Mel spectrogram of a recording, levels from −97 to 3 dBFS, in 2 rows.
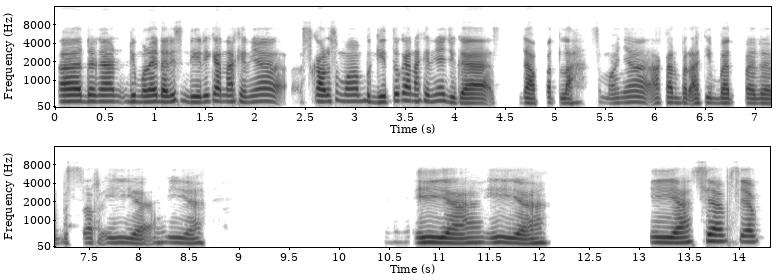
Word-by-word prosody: eee, 225 +1 +8
dengan 220 -1 +3 0.2
dimulai 215 0 +4
dari 210 +3 +6
sendiri 200 -2 +1
kan 230 -2 +4
akhirnya 220 0 -3 0.2
s - - -22
kalau 220 -1 +6
semua 230 -4 -2
begitu 205 +2 +1
kan 250 - +4
akhirnya 230 +1 -2
juga 165 -3 +3
s - - -38 0.2
dapatlah. 170 0 -2 0.2
Semuanya 185 +2 -6
akan 185 +1 -2
berakibat 165 -1 -2
pada 165 -1 -2
besar 170 +1 -11
iya, 175 -4 -4 0.2
iya. 170 -2 -4 2.2
Iya 185 -1 +5 0.4
iya. 170 -2 0 1.0
Iya. 185 -1 +4 0.2
Siap 230 -2 +5
siap. 210 -1 0
185 Hz, 115 wpm, -24 LUFS, 170-220 Hz, 2.2 s, eee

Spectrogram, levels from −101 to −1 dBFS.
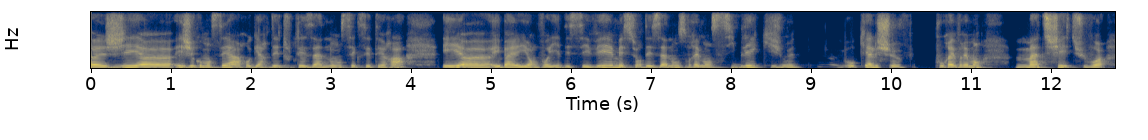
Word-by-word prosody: Heu, 205 0 +5
j'ai, 210 +4 +1
heu 190 -2 +3
et 230 - -2
j'ai 210 +2 0
commencé 210 +2 +3
à 215 -3 0
regarder 195 +1 -5
toutes 205 -2 -11
les 195 -2 -1
annonces 205 +4 +1
et 205 - -4
cetera 190 -2 -2 0.5
et 210 +1 +3
heu 175 -3 +1
et 190 - +3
bah 175 -2 +1
et 180 +1 +1
envoyer 185 +5 -4
des 185 -3 -8
CV, 185 +7 +3
mais 235 -4 +1
sur 205 0 +2
des 200 -1 0
annonces 210 +3 0
vraiment 195 +3 -4
ciblées 215 +3 +4
qui 235 -5 -13
je 185 +1 -9
me 180 -1 -6 0.7
auxquelles 225 +4 -1
je 230 - -1
v 185 - -5 0.4
pourrais 210 0 0
vraiment 210 +2 -3 0.4
matcher, 210 +2 0
tu 210 -4 -5
vois? 180 +3 -1
200 Hz, 180 wpm, -24 LUFS, 185-215 Hz, 0.7 s, Heu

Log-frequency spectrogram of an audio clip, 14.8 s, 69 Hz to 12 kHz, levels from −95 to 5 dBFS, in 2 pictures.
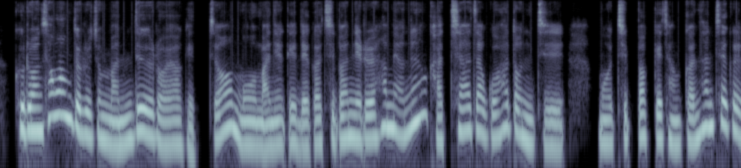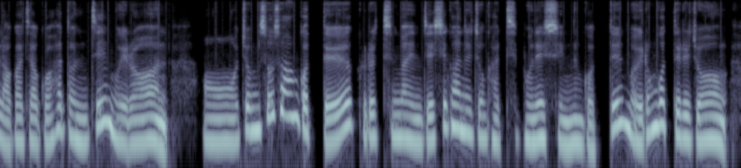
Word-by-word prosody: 그런 225 -1 +5
상황들을 315 - +3
좀 180 -2 -1
만들어야겠죠. 155 - 0
뭐 145 -10 +1
만약에 140 +3 0
내가 135 +2 -2
집안일을 175 +1 +1
하면은 240 - +2
같이 170 - -2
하자고 215 -5 -1
하든지 155 - -2 0.3
뭐 155 0 -2
집 - - -1
밖에 180 -1 -1
잠깐 155 0 -2
산책을 245 0 +2
나가자고 155 0 -4
하든지 195 - -2
뭐 215 -12 +2
이런 155 -1 0 0.4
어 160 0 -3
좀 225 0 +2
소소한 345 - +1
것들 200 - +1
그렇지만 180 -4 -2
인제 155 +1 -1
시간을 235 -1 +1
좀 180 -2 -4
같이 165 +1 -4
보낼 165 0 0
수 165 - +2
있는 150 +1 0
것들 145 - -2
뭐 240 -9 +1
이런 205 +9 +1
것들을 195 -9 +1
좀 165 -1 0
175 Hz, 350 characters per minute, -27 LUFS, 155-225 Hz, 0.4 s, 그런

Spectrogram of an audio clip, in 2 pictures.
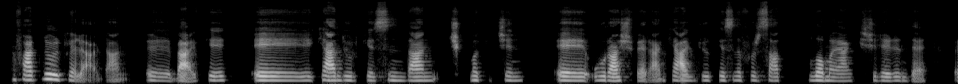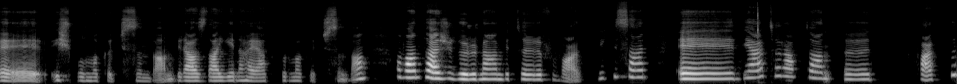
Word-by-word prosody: farklı 210 +3 +2
ülkelerden, 225 +1 -1 0.2
eee, 175 -3 -6
belki, 190 +4 +1 0.3
eee, 185 -1 +2
kendi 190 -1 +3
ülkesinden 180 -1 -2
çıkmak 195 0 -6
için, 185 +1 -10 0.3
eee, 180 -2 +2
uğraş 175 -2 +1
veren, 85 -2 -6
kendi 90 - -1
ülkesinde 190 +1 -7
fırsat 185 -2 -7 0.3
bulamayan 180 -3 -2
kişilerin 175 0 -8
de, - - -9 0.3
eee, 85 +1 0
iş 195 -1 -8
bulmak 170 -1 -11
açısından, 155 -1 -9
biraz 170 -1 +1
daha 175 -1 +1
yeni 180 +1 -5
hayat 165 -2 -5
kurmak 175 -1 -14
açısından 260 +3 -6 0.2
avantajlı 315 -5 +8
görünen 240 0 +4
bir 240 0 -9
tarafı 225 -3 -2
var. - - -4
Peki 280 +6 -14
sen, 335 -2 -1 0.3
eee, 255 0 +7
diğer 315 +4 0
taraftan, 360 -8 -3
eee, 235 0 -3 0.4
farklı 220 - -1
190 Hz, 125 wpm, -24 LUFS, 180-245 Hz, 0.4 s, avantajlı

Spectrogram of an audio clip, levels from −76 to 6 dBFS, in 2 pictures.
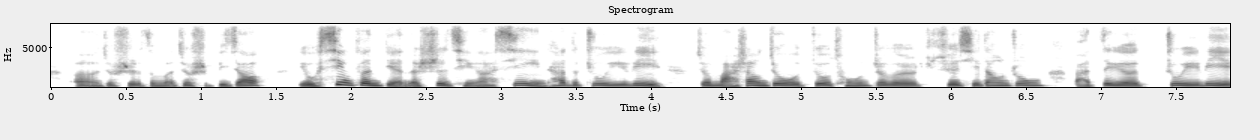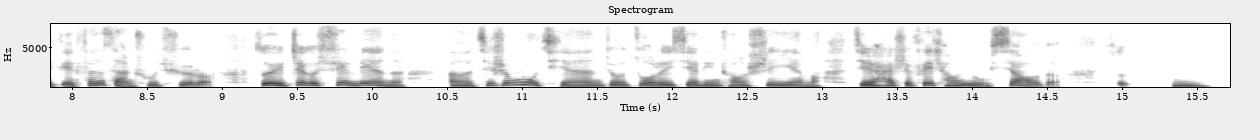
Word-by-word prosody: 呃， 175 - -4
就 180 - -7
是 175 0 -4
怎 165 - -6
么 165 - -3
就 195 -1 -3
是 180 - -11
比 170 -2 -3
较 205 +5 +3 0.2
有 180 -2 +2
兴 290 - +5
奋 245 -5 +7
点 180 -4 0
的 - - 0
事 215 +5 +1
情 175 -2 -5
啊， 170 - -5
吸 240 +6 -2
引 175 -6 -1
他 195 +6 -2
的 190 - -4
注 210 +2 -1
意 185 -1 -1
力， 200 -4 +1 0.2
就 195 - +1
马 180 -3 -1
上 225 +5 +3
就 205 -4 +3
就 210 +4 +2
从 185 -1 -3
这 190 -1 -2
个 175 -1 +1
学 185 +1 -2
习 200 +1 -1
当 210 +1 -1
中， 220 0 -2 0.2
把 - - -7
这 210 +4 +2
个 180 -2 +2
注 230 -1 +2
意 195 -1 +2
力 205 -5 +2
给 170 - -3
分 245 +10 0
散 155 - -2
出 170 +2 -6
去 165 - -7
了。 - - -5 0.3
所 250 - +9
以 225 - +8
这 285 +7 +2
个 255 - +7
训 255 0 0
练 250 -4 +2
呢， 165 -1 -5 0.3
呃， 185 -1 -2
其 250 +9 -3
实 270 - +1
目 305 -3 +3
前 175 -3 -4
就 195 0 -1
做 200 +3 0
了 180 - 0
一 - - -1
些 195 +2 -1
临 180 0 -2
床 175 -1 -4
试 190 +2 -4
验 180 -2 -3
嘛， 140 - -8 0.2
其 190 - +1
实 190 - +6
还 195 +1 -1
是 215 +2 0
非 250 +4 +4
常 210 -1 -1
有 175 -6 -1
效 225 +8 -1
的。 - - -11 0.3
所 - - -10
以 - - -26 0.3
嗯。 170 -3 -2
190 Hz, 315 characters per minute, -23 LUFS, 175-215 Hz, 0.3 s, 所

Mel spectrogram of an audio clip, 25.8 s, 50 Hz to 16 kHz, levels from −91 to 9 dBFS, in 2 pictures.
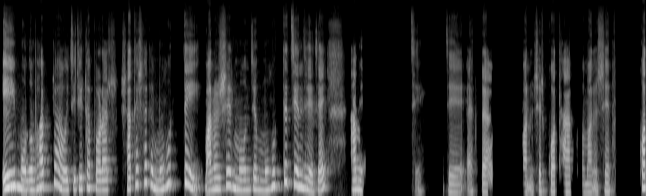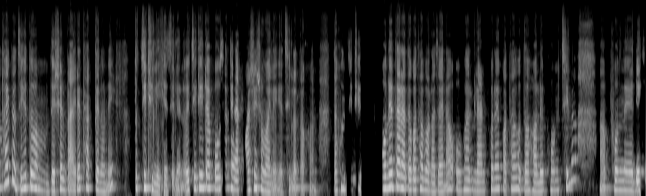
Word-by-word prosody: এই 240 +2 +11 0.2
মনোভাবটা 230 - +3 0.2
ওই 180 - +3
চিঠিটা 205 +4 0
পড়ার 185 0 +2
স - - -19 0.2
সাথে, 205 +7 +1
সাথে 320 -3 +1 0.2
মুহূর্তেই, 290 - +2 0.3
মানুষের 205 +8 +3
মন 185 0 +2
যে 200 - +3 0.2
মুহূর্তে 255 - +1
চেঞ্জ 265 -4 +6
হয়ে 165 -3 +2
যায়, 180 +3 +3 0.6
আমি 190 0 +4 1.0
জি। - - -15 0.6
যে 150 - -3 0.4
একটা - - -4 0.8
মানুষের 75 - -4 0.2
কথা, 155 +1 -2 0.5
মানুষের 145 - -5 0.6
কথাই 230 +8 +4
তো - - +5
যেহেতু 225 +4 +3
উম 205 - -3 0.2
দেশের 170 +4 +1
বাইরে 200 - +1
থাকতেন 225 -6 -1
উনি, 255 - -2 0.4
তো - - -3
চিঠি 230 -2 +3
লিখেছিলেন। 140 0 -5
ওই 170 - +3
চিঠিটা 225 +2 +3
পৌঁছাতে 215 +2 -1
১ 180 - -8
মাসই 180 +6 +1
সময় 165 -5 +1
লেগেছিল 70 +1 -8 0.2
তখন। - - -10 0.4
তখন 170 +5 -2
চিঠি, 380 - -15 0.5
ফোনে 215 +3 +6
তো - - -5
আর - - +4
এত 190 - -1
কথা 190 +2 -1
বলা 160 -3 -1
যায় 160 0 -1
না। - - -1 0.2
ওভার 185 +2 -3
ল্যান্ডফোনে 170 +4 -2
কথা 205 - -4
হত, 190 -1 -4 0.2
হলে 165 0 +1
ফোন 175 -1 -5 0.2
ছিল। 245 +3 -1 0.6
আ - - -4 0.2
ফোনে 180 -1 0 0.2
দেখে 170 0 +2
195 Hz, 145 wpm, -21 LUFS, 175-230 Hz, 1.0 s, এই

